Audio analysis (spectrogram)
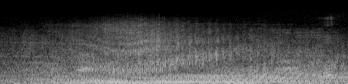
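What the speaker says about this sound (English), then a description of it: "Oh, plane." An enemy propeller plane in the Far Cry 5 video game drones overhead, its engine roar swelling from moderate to loud and holding steady as it passes close by.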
